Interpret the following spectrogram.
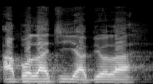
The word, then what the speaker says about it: Abolaji Abiola: very much abiola oh I am abolaji abiola so you can pronounce it like that yes pronounce your name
